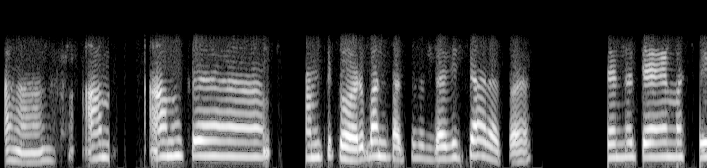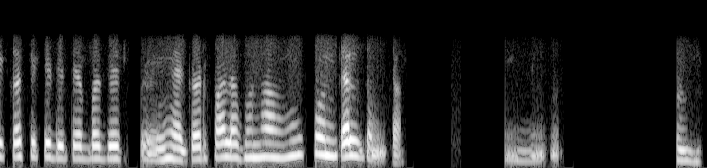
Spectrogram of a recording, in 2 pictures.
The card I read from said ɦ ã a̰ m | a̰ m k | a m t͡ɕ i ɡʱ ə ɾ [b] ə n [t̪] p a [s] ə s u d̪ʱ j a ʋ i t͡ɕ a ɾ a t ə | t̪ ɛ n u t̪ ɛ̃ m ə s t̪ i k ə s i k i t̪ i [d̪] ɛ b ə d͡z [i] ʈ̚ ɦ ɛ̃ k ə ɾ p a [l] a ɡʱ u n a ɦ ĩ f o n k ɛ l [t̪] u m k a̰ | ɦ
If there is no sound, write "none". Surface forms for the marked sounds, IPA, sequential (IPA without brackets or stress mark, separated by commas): b, d̪, t͡s, t̪, e, l, t̪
